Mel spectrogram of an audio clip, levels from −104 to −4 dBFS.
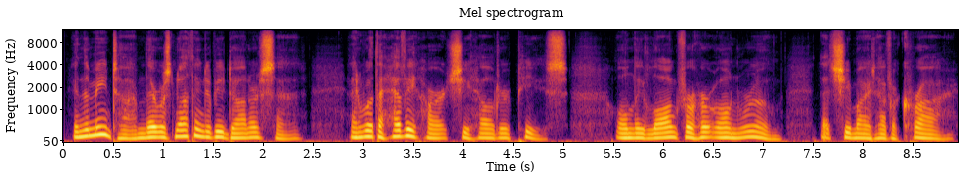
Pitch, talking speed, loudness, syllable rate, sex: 140 Hz, 215 wpm, -18 LUFS, 5.3 syllables/s, male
